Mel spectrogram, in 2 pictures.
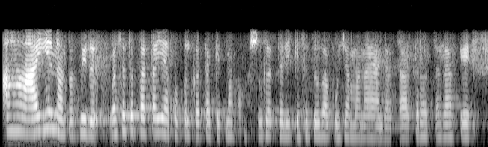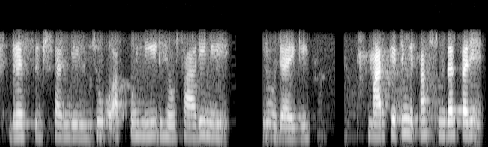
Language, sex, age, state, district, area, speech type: Hindi, female, 18-30, Bihar, Begusarai, urban, conversation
